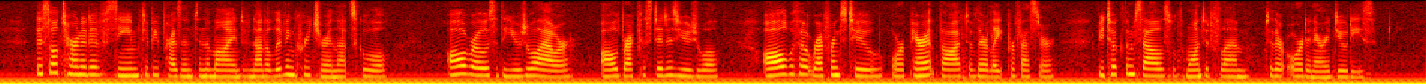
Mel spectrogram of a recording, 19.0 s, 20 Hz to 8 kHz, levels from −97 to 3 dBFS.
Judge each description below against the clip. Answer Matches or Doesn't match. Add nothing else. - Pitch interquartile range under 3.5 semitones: Matches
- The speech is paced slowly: Doesn't match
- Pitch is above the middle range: Matches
